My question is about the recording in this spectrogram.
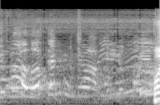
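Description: Speech only: several people chatting at once, at a lower level than a nearby microphone voice.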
